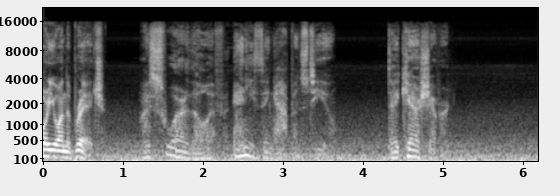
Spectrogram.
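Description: A man speaks softly and earnestly, close by.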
